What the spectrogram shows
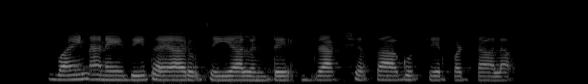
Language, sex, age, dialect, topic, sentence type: Telugu, female, 18-24, Telangana, agriculture, statement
